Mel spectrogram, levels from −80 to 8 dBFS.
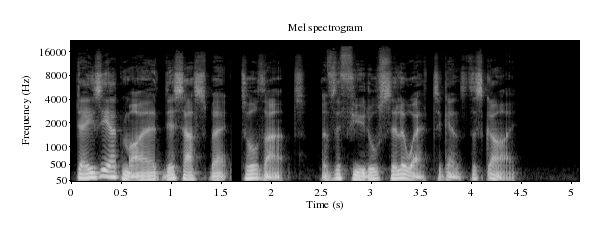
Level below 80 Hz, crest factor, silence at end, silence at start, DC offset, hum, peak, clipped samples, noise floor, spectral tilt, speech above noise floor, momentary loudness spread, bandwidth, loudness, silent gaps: -32 dBFS; 12 dB; 0.65 s; 0.05 s; under 0.1%; none; 0 dBFS; under 0.1%; -64 dBFS; -6.5 dB/octave; 51 dB; 8 LU; 16 kHz; -14 LUFS; 1.61-1.70 s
